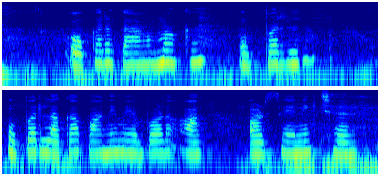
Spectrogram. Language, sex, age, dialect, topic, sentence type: Maithili, female, 18-24, Bajjika, agriculture, statement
